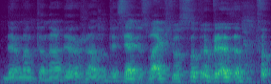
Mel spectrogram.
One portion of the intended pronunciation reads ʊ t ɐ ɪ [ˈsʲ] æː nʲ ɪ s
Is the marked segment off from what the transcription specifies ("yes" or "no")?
no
